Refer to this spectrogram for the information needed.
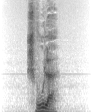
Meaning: comparative degree of schwul
- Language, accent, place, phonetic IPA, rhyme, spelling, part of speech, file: German, Germany, Berlin, [ˈʃvuːlɐ], -uːlɐ, schwuler, adjective, De-schwuler.ogg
